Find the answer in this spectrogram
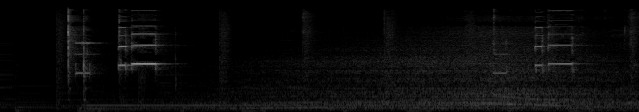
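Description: A Ninja air fryer beeps once loudly as it starts. Its fan then runs with a steady hum and a rush of air that slowly grows louder. Near the end come a few short beeps while the fan's hum drops in pitch.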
